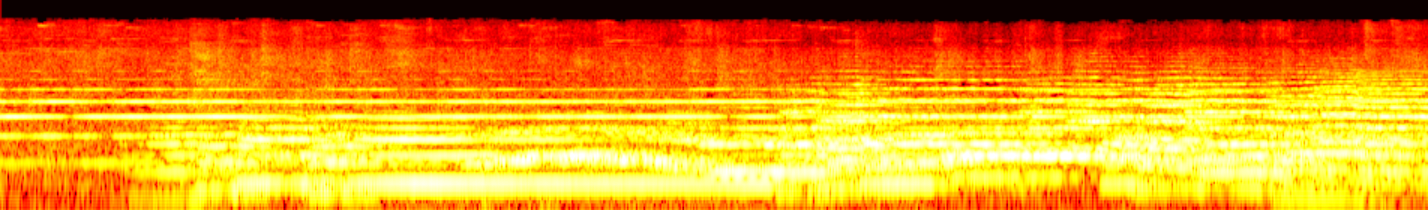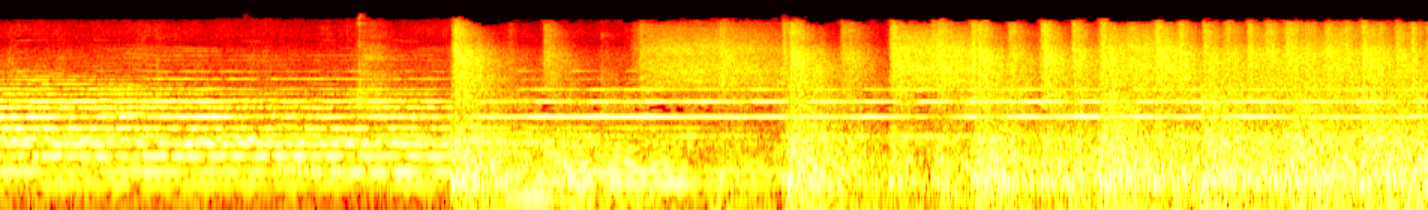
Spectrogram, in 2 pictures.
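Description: A high school concert band plays, with brass and woodwinds holding and shifting sustained chords. About two-thirds of the way through, the percussion breaks in suddenly with a loud, dense rushing noise imitating a train, under the band.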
